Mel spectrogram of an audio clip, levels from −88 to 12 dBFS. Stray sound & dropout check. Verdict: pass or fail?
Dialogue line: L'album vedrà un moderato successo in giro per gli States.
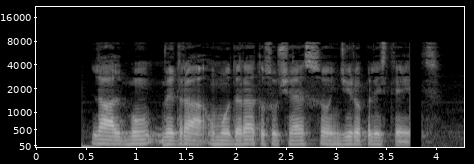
fail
